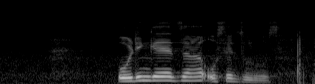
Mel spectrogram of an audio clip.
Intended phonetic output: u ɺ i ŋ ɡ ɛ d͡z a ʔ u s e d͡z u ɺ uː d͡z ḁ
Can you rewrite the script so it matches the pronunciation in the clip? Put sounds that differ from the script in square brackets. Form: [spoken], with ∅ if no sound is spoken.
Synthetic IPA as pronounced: u ɺ i ŋ ɡ ɛ d͡z a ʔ u s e d͡z u ɺ uː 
